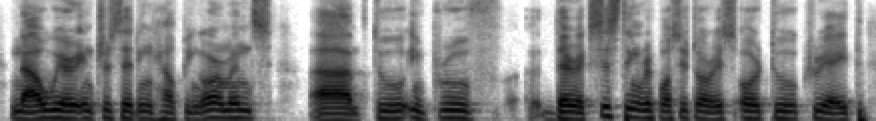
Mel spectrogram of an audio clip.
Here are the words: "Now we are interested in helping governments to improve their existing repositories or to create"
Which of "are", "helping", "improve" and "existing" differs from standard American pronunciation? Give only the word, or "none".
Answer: existing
